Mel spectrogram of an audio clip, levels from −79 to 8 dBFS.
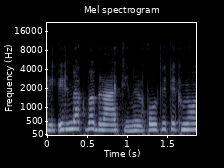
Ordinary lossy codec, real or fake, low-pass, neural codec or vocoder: Opus, 32 kbps; fake; 10.8 kHz; codec, 24 kHz, 0.9 kbps, WavTokenizer, medium music audio release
